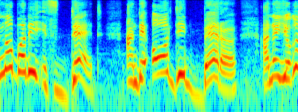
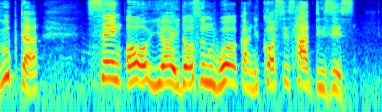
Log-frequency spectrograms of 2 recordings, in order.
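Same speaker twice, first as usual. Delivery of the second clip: plain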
